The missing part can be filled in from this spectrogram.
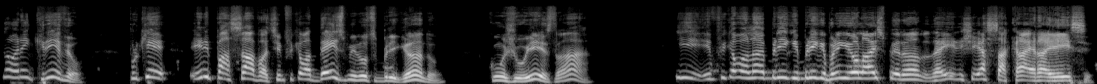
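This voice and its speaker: A man's voice: very high-pitched, moderate pace, no room sound, studio quality. A man co-hosting a casual chat and telling anecdotes with animation. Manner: animated storyteller. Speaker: co-host.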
